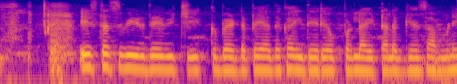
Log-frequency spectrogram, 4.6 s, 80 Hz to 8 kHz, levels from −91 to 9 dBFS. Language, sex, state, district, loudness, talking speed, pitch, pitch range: Punjabi, female, Punjab, Fazilka, -17 LUFS, 195 wpm, 175 Hz, 170-185 Hz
